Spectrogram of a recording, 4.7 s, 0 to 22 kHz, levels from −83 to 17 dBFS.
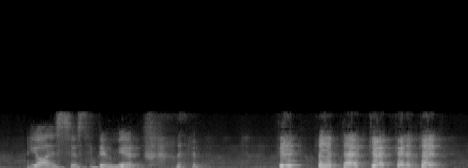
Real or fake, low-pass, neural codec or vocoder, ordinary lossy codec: fake; 7.2 kHz; codec, 16 kHz, 1 kbps, FunCodec, trained on LibriTTS, 50 frames a second; none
